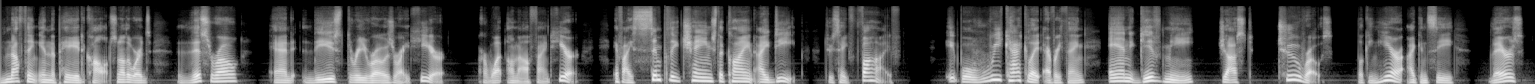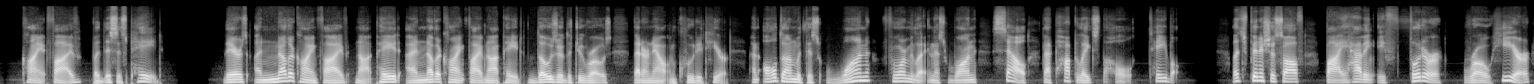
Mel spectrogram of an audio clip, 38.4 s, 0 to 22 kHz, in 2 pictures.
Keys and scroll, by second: 10.6 5, 12.2 Return.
